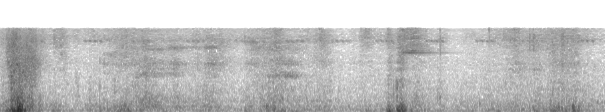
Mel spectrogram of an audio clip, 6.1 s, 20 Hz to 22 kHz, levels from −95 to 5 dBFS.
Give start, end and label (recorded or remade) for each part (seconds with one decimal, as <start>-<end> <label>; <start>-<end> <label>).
0.0-1.6 recorded; 1.6-3.6 remade; 3.6-5.3 recorded; 5.3-6.1 remade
